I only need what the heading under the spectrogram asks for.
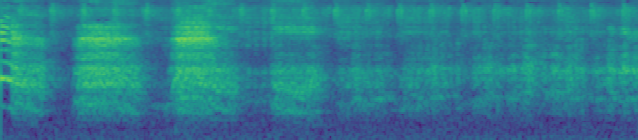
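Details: Kookaburras returned to a home in Australia; a few loud harsh chuckles at the start, fading into softer, quicker chattering notes.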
